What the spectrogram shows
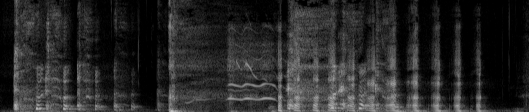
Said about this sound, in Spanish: Ay, no, es que fíjate que de repente estos días he sentido como se me seca la garganta, como en ese momento de. y me da una tos bien feita.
